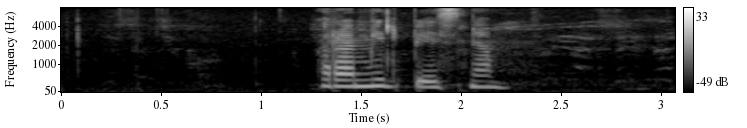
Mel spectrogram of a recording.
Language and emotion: Russian, neutral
